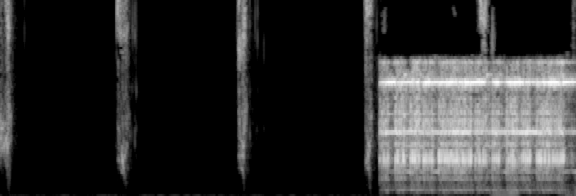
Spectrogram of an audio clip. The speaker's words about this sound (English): The phone's ringing. The phone's ringing. Oh, whoever it is won't give up.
